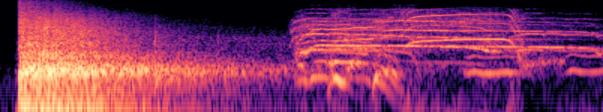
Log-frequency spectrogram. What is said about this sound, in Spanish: un grueso disparo de cañón quedó a pocos metros del bergante.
